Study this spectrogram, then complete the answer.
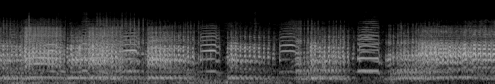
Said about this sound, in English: Penguins. Antarctica's outer edges are home to a small variety of birds and whales and seals, but the penguins rule in sheer number. You don't even have to look for them.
